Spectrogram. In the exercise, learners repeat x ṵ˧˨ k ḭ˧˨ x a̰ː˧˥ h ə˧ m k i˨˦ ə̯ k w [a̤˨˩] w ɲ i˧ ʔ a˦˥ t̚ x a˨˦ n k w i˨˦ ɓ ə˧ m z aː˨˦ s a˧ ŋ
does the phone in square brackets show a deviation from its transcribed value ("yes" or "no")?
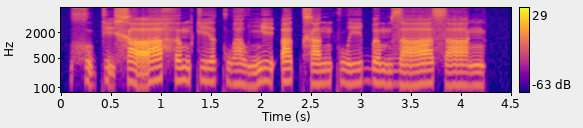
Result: no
